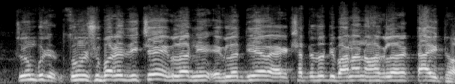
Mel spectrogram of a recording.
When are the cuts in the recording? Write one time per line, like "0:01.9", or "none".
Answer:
none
